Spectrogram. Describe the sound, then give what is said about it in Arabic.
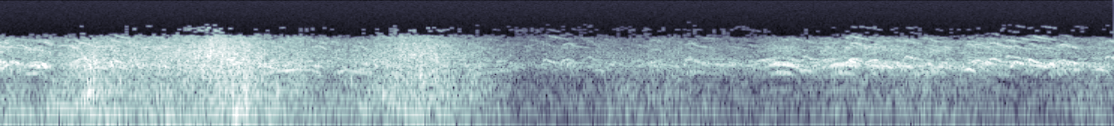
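Penguins call on a beach at the start of the breeding season, a steady mass of honking, braying cries over continuous surf and wind, moderately loud throughout with no break. “شاهدتني مجموعة من طيور البطريق عند نهاية الشاطئ.”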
